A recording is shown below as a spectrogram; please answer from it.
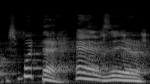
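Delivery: Irish leprechaun accent. Asked if they speak like a leprechaun when tripping, speaker shows it: Irish leprechaun accent. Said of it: "Do you speak like a leprechaun".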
